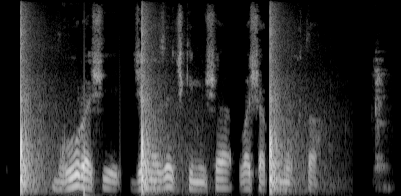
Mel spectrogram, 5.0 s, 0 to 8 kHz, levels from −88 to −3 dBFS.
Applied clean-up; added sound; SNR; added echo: none; Fireworks; -2 dB; none.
